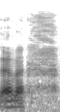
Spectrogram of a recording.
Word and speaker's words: Eva: Okay, Eva is, or Eva, I remember her name is pronounced Eva.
